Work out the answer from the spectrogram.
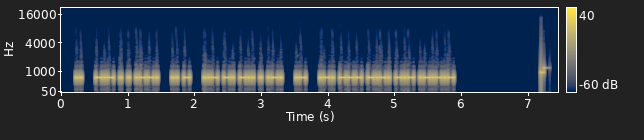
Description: Morse code, heard as a keyed tone, about 40 wpm, 700 Hz. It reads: I KEEP IT UNDER A ROCK.
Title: Sentences from Top 1000 Words - Review Part 2 - 40wpm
